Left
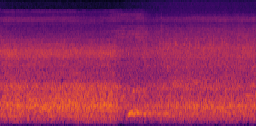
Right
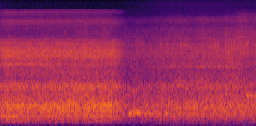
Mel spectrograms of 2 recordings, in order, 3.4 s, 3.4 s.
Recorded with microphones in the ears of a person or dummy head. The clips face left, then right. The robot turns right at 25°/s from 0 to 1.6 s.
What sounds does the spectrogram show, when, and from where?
1.7 s a giggle: 35° left (ahead or behind), 4.5 m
